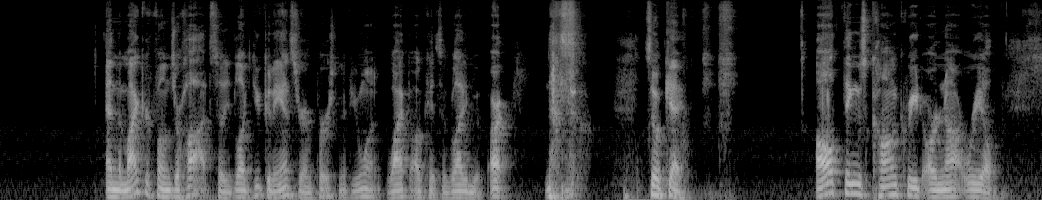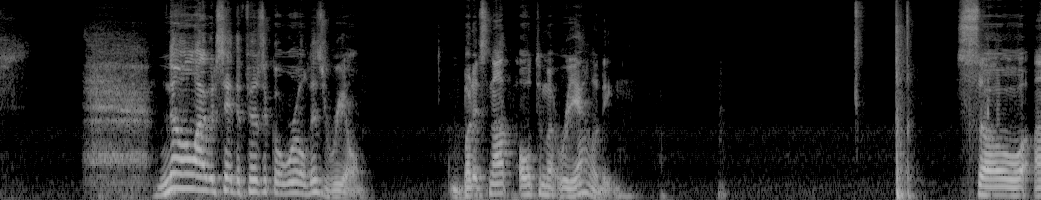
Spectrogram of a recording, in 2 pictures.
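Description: A middle-aged man speaks calmly through a computer microphone.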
